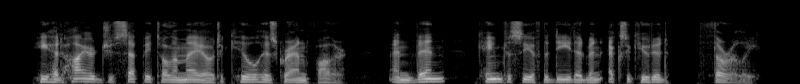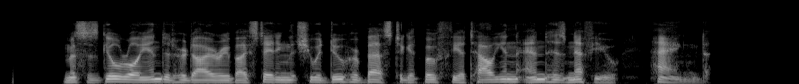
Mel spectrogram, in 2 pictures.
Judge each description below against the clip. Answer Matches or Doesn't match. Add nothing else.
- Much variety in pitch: Doesn't match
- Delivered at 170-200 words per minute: Doesn't match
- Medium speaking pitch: Doesn't match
